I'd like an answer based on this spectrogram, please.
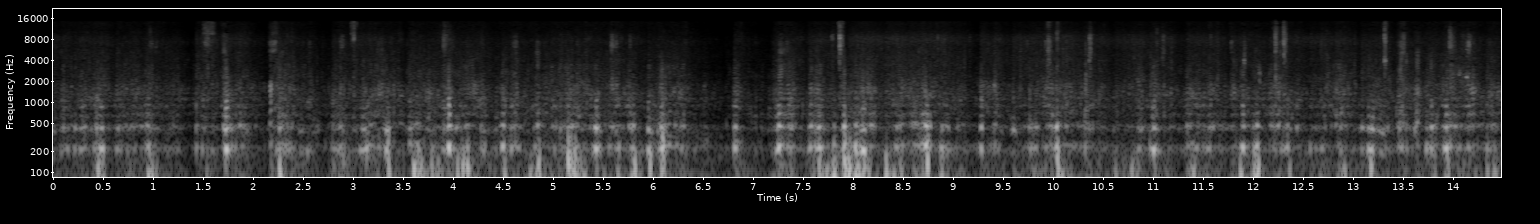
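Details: Live recording of Buckfast honeybees crowding the entrance of their hive in Brittany, France: a rich, continuous low buzz of many bees with steady hum bands and repeated surges as bees fly close by.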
